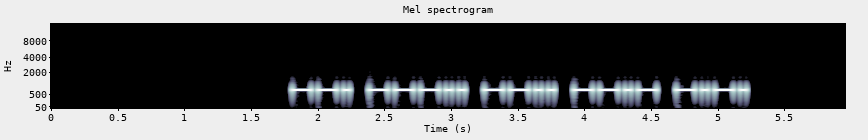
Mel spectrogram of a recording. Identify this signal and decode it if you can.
Morse code, heard as a keyed tone, about 25 wpm, 700 Hz. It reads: G8ZQC
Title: DXCC-100 Call Signs - 5 Characters - Repeated 3x - 25wpm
